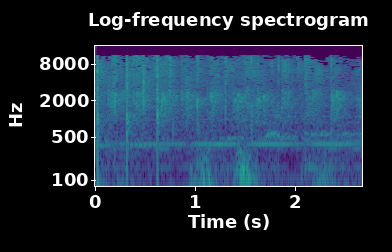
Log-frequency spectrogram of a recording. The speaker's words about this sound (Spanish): Bueno, pues un aplauso.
